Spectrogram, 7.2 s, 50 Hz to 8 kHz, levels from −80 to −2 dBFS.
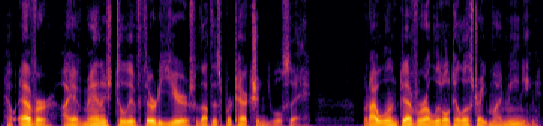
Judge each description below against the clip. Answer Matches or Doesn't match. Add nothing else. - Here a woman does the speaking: Doesn't match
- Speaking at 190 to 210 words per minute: Matches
